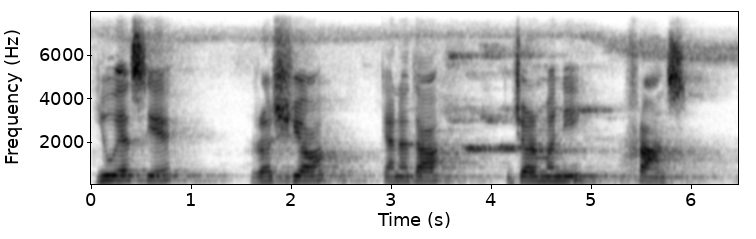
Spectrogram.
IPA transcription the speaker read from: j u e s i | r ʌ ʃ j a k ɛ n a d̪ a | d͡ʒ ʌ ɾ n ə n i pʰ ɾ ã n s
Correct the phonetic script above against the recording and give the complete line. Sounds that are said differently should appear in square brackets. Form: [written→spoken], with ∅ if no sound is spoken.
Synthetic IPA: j u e s [i→e] | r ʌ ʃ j a k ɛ n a d̪ a | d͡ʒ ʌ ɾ [n→m] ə n i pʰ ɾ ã n s

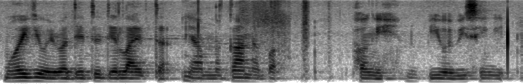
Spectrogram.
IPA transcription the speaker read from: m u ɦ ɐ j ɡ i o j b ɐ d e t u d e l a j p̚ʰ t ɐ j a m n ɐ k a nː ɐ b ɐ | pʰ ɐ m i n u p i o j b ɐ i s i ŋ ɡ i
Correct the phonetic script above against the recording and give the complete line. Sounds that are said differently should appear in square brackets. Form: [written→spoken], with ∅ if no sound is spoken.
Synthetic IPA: m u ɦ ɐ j ɡ i o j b ɐ d e t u d e l a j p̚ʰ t ɐ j a m n ɐ k a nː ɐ b ɐ | pʰ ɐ [m→ŋ] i n u p i o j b ɐ i s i ŋ ɡ i

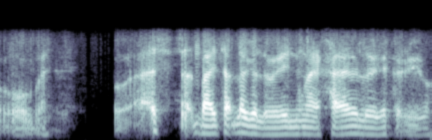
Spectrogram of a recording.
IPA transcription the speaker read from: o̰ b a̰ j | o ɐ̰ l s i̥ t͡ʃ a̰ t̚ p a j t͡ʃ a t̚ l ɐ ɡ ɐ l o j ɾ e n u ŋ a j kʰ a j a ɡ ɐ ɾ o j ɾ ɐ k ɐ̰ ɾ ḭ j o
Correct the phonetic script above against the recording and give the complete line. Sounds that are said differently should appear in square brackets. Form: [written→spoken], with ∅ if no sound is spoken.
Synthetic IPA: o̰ b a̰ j | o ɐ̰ [l→∅] s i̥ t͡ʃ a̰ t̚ [p→b] a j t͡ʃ a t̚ l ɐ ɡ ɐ l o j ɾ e n u ŋ a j kʰ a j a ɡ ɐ [ɾ→l] o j ɾ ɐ k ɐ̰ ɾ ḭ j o

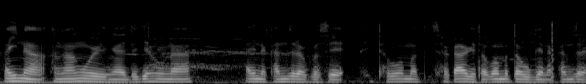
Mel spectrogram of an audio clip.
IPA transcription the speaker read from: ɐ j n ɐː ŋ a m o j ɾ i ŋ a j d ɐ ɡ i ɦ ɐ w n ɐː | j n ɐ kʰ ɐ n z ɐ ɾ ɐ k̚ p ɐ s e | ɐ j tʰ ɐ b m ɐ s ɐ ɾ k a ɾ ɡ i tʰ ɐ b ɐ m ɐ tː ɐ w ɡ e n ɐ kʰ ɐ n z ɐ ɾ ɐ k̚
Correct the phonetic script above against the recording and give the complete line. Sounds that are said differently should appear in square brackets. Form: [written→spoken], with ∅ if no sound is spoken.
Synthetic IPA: ɐ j n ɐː ŋ a [m→ŋ] o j ɾ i ŋ a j d ɐ ɡ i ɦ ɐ w n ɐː | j n ɐ kʰ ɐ n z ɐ ɾ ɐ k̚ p ɐ s e | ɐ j tʰ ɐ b m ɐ s ɐ ɾ k a ɾ ɡ i tʰ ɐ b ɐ m ɐ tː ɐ w ɡ e n ɐ kʰ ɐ n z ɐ ɾ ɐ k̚

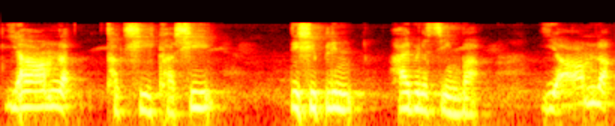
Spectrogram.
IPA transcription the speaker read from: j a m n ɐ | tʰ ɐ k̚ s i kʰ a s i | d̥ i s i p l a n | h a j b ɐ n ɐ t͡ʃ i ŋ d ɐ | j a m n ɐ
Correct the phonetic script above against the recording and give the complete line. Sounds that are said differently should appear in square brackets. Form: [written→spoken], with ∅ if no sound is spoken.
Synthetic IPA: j a m n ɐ | tʰ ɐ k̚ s i kʰ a s i | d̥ i s i p l [a→i] n | h a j b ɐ n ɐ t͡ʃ i ŋ [d→b] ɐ | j a m n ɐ

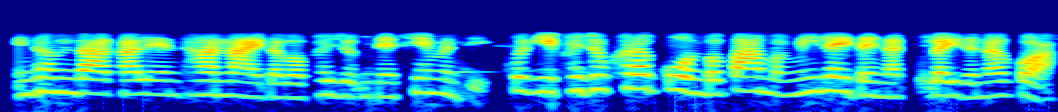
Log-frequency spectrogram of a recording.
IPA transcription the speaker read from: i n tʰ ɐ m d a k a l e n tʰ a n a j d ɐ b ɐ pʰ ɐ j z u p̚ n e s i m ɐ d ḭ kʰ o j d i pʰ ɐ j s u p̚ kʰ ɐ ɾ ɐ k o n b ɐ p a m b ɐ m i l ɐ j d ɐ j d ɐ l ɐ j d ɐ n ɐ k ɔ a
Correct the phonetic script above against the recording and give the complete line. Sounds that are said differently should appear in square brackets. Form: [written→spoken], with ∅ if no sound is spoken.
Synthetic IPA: i n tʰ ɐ m d a k a l e n tʰ a n a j d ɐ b ɐ pʰ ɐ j z u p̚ n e s i m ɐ d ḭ kʰ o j [d→ɡ] i pʰ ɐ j [s→z] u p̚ kʰ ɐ ɾ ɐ k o n b ɐ p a m b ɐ m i l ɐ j d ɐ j [d→n] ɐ l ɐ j d ɐ n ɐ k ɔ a

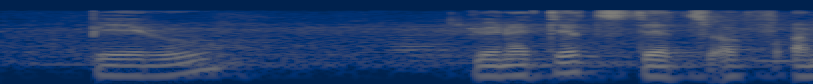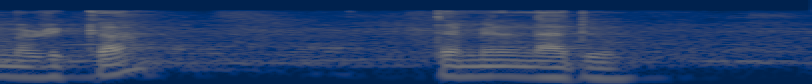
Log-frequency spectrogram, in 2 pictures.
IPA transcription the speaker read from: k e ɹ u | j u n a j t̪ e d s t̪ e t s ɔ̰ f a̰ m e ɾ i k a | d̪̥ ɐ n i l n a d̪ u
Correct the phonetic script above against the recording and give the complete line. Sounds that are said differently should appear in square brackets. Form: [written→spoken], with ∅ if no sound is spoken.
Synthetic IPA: [k→p] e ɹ u | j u n a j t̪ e d s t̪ e t s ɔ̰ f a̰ m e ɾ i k a | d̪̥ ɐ [n→m] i l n a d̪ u

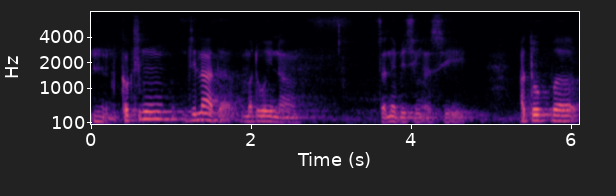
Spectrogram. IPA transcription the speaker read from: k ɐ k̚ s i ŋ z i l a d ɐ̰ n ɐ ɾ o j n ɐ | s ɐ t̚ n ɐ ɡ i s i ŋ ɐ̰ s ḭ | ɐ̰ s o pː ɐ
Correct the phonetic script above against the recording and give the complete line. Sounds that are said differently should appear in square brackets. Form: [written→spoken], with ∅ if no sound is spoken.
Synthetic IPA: k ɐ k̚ s i ŋ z i l a d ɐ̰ [n→m] ɐ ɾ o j n ɐ | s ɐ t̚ n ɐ [ɡ→b] i s i ŋ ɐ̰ s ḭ | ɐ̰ [s→t] o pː ɐ

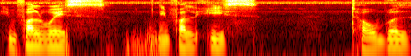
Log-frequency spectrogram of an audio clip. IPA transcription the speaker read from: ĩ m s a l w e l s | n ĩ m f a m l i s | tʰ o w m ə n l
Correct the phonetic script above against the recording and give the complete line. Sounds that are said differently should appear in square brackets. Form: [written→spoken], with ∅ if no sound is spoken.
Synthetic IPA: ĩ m [s→f] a l w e [l→∅] s | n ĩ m f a [m→∅] l i s | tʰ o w [m→b] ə [n→∅] l

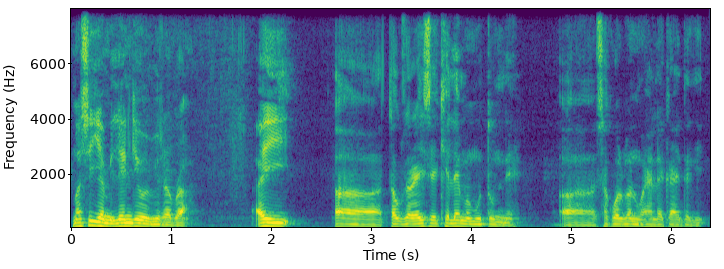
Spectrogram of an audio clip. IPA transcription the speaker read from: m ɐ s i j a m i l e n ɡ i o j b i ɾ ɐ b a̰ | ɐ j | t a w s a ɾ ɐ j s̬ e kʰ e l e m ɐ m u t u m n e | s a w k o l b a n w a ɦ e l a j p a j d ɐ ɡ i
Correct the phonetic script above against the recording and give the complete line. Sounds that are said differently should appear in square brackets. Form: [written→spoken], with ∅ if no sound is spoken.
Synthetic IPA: m ɐ s i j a m i l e n ɡ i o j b i ɾ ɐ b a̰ | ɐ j | t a w [s→z] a ɾ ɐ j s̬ e kʰ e l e m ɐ m u t u m n e | s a [w→∅] k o l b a n w a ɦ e l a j [p→k] a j d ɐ ɡ i

